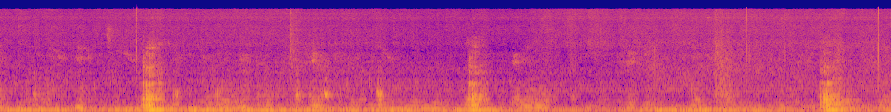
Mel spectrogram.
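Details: Sow breastfeeding piglets; low, throaty grunts come in scattered groups, a few louder ones standing out among soft background rumbling and faint squeals.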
